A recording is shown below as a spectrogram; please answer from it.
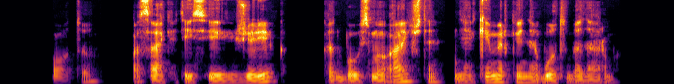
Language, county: Lithuanian, Kaunas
